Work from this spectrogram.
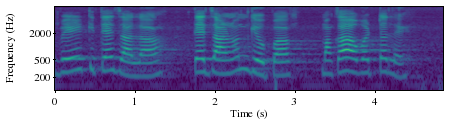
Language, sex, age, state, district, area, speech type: Goan Konkani, female, 18-30, Goa, Quepem, urban, read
